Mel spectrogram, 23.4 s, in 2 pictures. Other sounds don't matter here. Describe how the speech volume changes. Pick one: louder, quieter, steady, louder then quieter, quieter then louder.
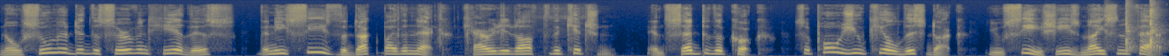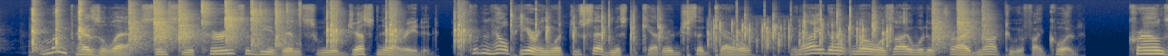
steady.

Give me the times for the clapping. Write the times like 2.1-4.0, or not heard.
11.2-21.7.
